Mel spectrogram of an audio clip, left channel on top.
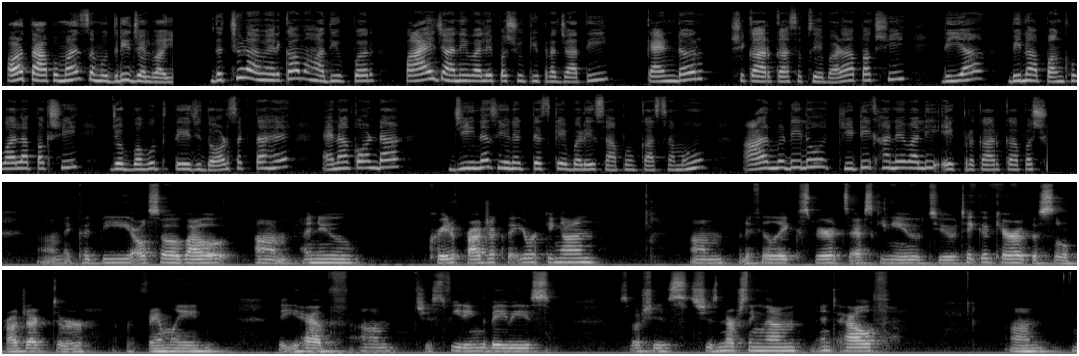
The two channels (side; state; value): both; different; correlation 0.00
